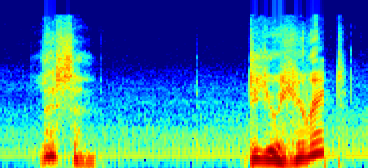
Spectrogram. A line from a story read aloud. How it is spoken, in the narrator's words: John whispered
